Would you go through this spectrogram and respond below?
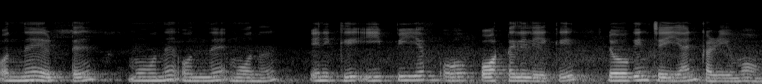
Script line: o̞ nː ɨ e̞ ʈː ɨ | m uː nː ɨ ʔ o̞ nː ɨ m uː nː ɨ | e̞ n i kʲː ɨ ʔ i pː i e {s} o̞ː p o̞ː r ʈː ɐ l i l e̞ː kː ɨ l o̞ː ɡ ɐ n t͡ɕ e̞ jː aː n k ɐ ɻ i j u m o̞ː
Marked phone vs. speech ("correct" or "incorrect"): incorrect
